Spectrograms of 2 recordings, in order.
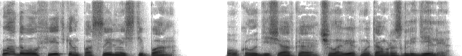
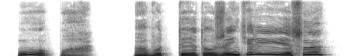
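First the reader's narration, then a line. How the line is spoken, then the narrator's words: Quiet exclamation. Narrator (Russian): воскликнул тихонько Егоров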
